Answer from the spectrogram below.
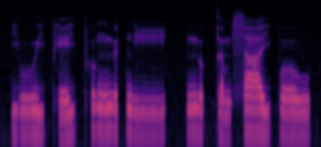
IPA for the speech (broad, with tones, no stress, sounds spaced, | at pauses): j uː˨ j pʰ e˨˥ j pʰ ʊ˥ ŋ n̪ ɵ˥ t̚ n̪ iː˨ | n̪ ʊ˧ k̚ t̪ ɐ˨˩ m s aː˧ j p o˨ w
